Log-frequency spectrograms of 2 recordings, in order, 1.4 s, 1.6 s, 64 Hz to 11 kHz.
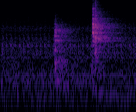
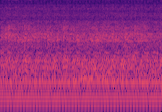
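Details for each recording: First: Kubota BX25 diesel, warmed up, glow plugs on, with hard-start/extended-crank problem: engine off, two sharp clicks as throttle is advanced past a point, fuel shutoff solenoid pulling in; engine then fires. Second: Warmed-up Kubota BX25 diesel tractor after replacing the fuel shut-off solenoid, which had caused an extended crank unless the throttle was advanced: now it starts without touching the throttle and settles into a steady, even idle with no hunting or misses, then shuts down.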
